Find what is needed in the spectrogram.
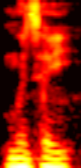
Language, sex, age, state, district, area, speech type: Bodo, male, 45-60, Assam, Baksa, rural, spontaneous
